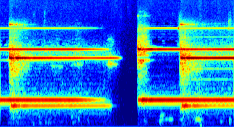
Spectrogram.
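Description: A doorbell chimes with bright, sustained electronic tones that ring out and fade, then after a brief silence it sounds again with two more chimes. No one speaks.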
